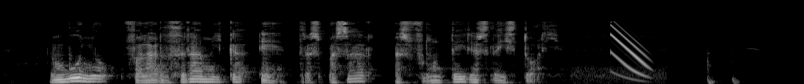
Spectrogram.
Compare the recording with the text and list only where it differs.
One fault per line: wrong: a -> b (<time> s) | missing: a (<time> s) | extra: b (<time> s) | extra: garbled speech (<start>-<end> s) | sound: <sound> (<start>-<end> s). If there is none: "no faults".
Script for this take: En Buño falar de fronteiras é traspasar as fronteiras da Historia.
wrong: fronteiras -> cerámica (1.8 s)
sound: chirp (6.1-6.6 s)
